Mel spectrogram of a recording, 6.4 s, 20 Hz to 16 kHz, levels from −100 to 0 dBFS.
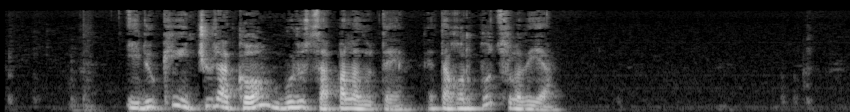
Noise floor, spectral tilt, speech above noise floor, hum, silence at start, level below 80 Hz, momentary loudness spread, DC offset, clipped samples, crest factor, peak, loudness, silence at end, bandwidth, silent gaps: -72 dBFS; -5.5 dB/octave; 47 dB; none; 0.95 s; -64 dBFS; 12 LU; under 0.1%; under 0.1%; 20 dB; -8 dBFS; -26 LUFS; 2.15 s; 11.5 kHz; none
